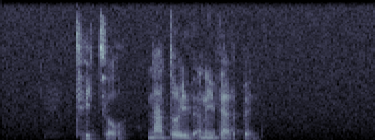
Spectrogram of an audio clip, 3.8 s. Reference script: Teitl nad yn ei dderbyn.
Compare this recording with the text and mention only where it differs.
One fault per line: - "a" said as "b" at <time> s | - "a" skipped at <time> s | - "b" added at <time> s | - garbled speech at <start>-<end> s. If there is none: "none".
- "oedd" added at 1.8 s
